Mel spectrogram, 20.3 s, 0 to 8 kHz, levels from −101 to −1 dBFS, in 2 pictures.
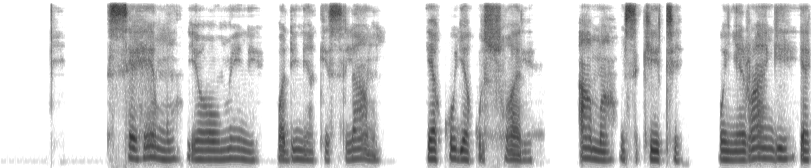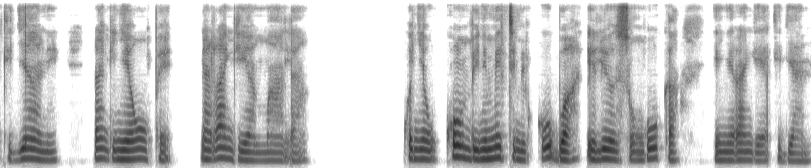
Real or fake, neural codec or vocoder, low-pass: fake; codec, 16 kHz, 4 kbps, FunCodec, trained on LibriTTS, 50 frames a second; 7.2 kHz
